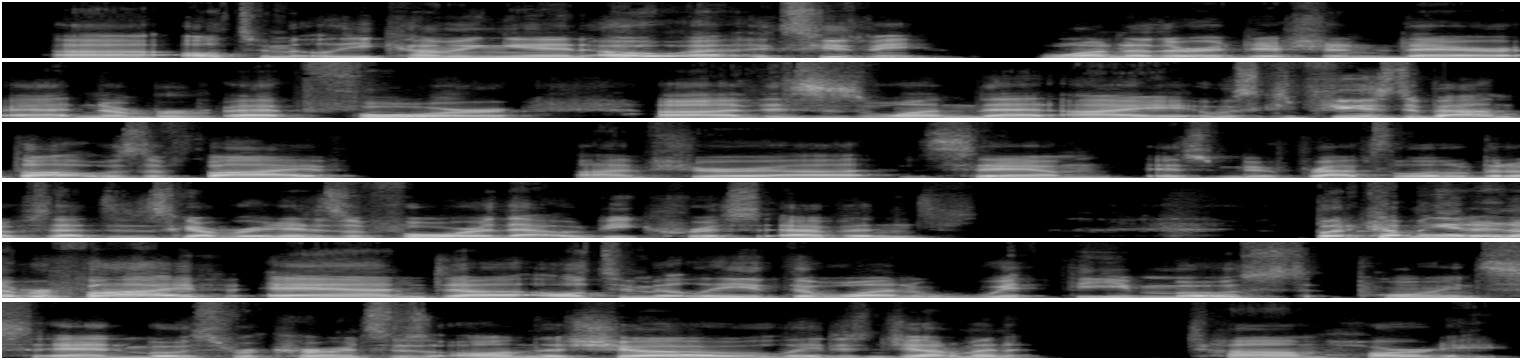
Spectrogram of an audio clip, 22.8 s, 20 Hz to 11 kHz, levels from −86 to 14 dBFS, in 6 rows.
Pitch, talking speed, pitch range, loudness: 135 Hz, 205 wpm, 120-165 Hz, -18 LUFS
